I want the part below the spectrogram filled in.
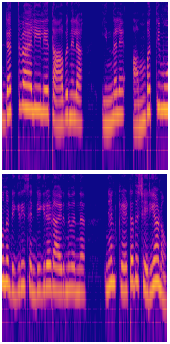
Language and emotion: Malayalam, surprised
